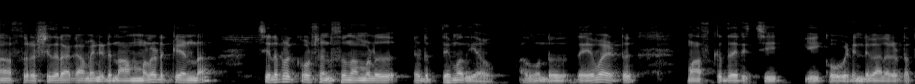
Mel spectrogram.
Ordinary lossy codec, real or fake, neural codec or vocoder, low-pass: none; fake; codec, 16 kHz, 8 kbps, FreqCodec, larger model; none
